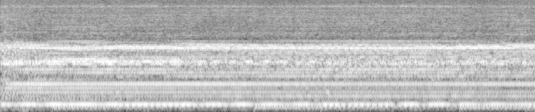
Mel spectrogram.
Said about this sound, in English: That klaxon means that the stage one engine has fired.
